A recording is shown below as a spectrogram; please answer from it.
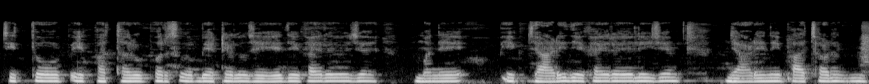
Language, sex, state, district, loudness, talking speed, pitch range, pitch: Gujarati, male, Gujarat, Gandhinagar, -14 LUFS, 125 wpm, 145-155 Hz, 150 Hz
